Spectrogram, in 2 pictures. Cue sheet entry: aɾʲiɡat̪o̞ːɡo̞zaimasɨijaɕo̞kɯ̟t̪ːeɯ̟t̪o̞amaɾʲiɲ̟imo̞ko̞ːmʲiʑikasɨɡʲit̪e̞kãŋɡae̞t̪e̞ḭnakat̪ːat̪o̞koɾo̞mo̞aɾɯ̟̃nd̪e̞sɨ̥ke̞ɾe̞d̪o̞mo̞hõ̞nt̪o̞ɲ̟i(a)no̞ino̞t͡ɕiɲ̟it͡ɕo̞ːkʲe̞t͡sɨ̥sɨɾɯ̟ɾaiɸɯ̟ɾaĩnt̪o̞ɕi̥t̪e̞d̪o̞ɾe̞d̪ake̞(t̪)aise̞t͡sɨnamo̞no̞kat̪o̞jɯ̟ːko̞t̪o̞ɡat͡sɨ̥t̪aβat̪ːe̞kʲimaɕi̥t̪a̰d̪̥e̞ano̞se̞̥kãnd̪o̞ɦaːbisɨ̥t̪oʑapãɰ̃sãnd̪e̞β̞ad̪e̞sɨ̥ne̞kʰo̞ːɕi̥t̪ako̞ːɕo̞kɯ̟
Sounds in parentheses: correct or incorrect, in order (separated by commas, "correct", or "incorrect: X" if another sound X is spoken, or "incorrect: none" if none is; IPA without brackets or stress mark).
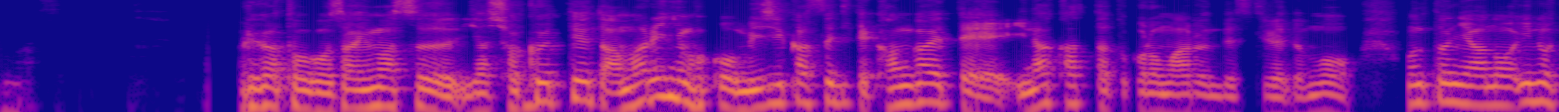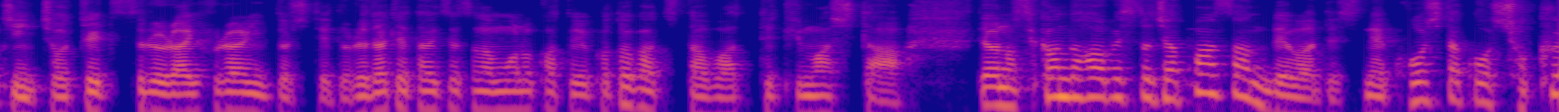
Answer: correct, correct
